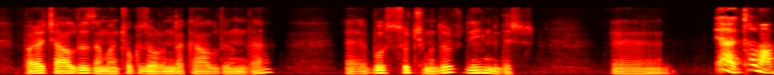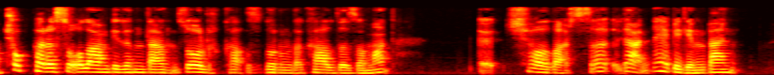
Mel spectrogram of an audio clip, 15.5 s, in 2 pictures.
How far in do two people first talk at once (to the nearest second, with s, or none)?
none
